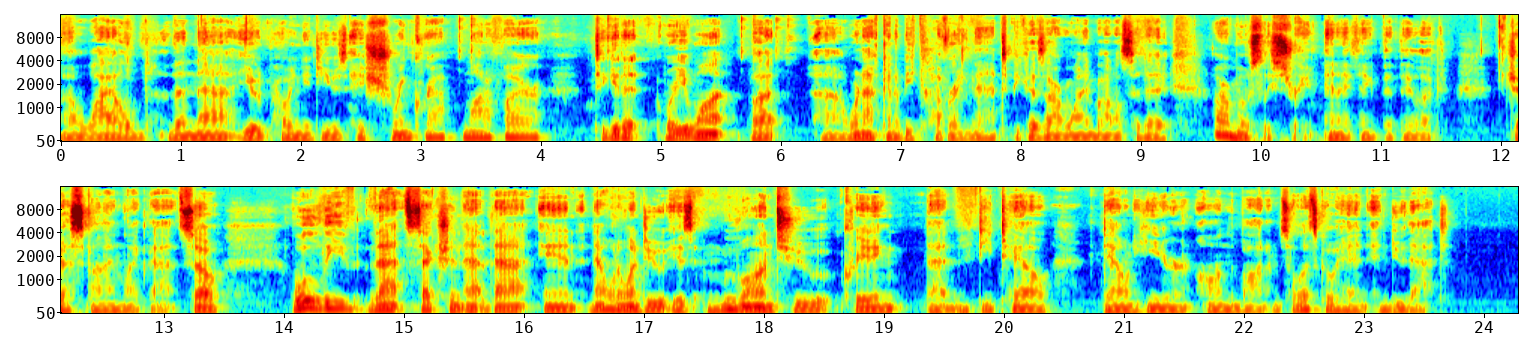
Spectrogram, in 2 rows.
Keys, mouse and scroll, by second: 3.3 click, 4.4 click, 5.6 click, 5.9 click, 8.1 middle click, 9.3 scroll up 1, 9.5-9.9 scroll down 3, 9.9 alt+a, 10.3 shift+middle click, 10.6 middle click, 12.3 shift+middle click, 12.7 middle click, 14.2 shift+middle click, 15.0 shift+middle click, 20.7 middle click.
